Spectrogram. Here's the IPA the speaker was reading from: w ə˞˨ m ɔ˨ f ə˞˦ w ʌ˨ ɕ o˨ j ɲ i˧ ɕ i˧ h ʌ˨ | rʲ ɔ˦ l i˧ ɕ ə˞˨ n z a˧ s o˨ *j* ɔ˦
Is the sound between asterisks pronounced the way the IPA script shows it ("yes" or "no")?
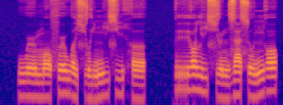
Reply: no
